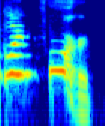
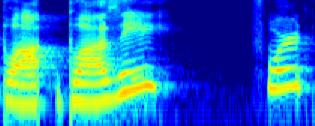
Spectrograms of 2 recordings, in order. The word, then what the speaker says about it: Blasey Ford: It's Christine Blaney Ford. Isn't it Blasey Ford Oh, with the that's not the S?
